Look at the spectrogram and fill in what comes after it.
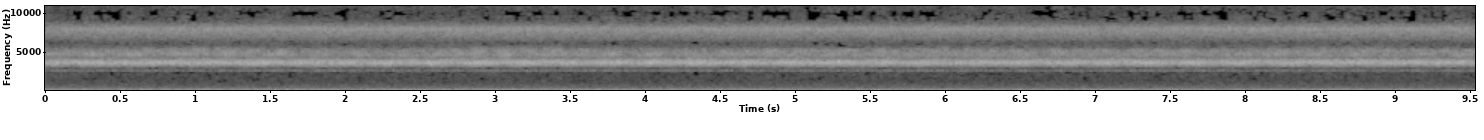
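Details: Summer and autumn night crickets with grass insects, a constant high ringing chirp chorus of overlapping steady tones, no gaps, soft low background hum beneath.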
